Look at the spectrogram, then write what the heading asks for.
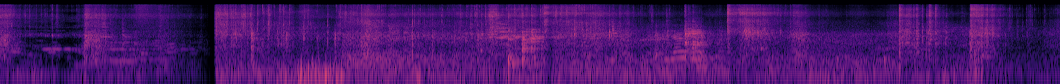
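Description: Steel shovels scraping and scooping crushed stone, the gravel clinking and rattling as it is moved. The sound breaks off suddenly about two seconds in, then goes on.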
